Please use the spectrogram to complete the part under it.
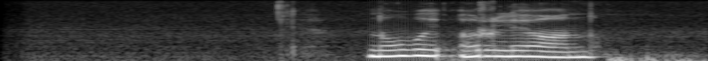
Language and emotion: Russian, neutral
